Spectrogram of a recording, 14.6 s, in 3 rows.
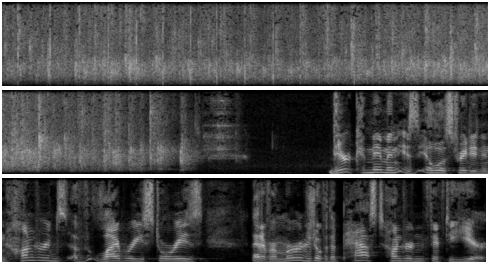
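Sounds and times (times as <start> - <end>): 
audience applause: 0.0 - 7.2
speech: 8.2 - 14.5.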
